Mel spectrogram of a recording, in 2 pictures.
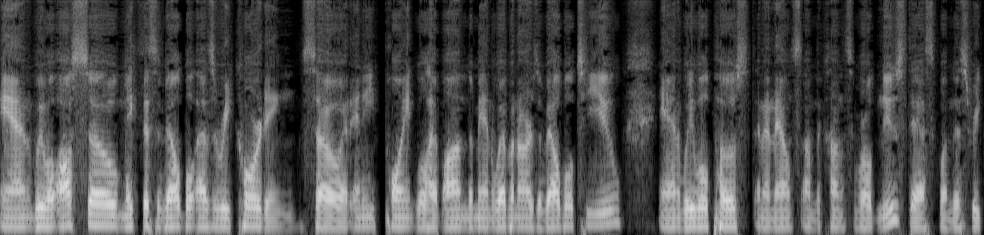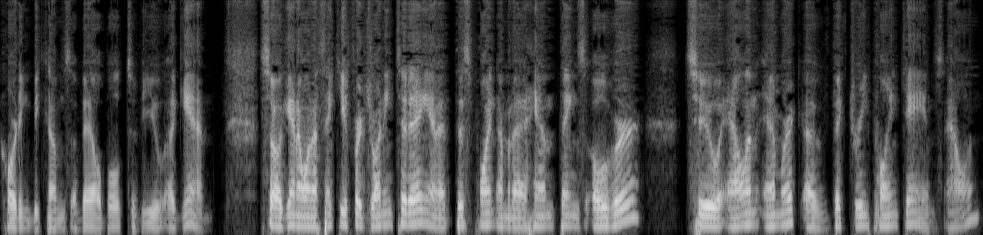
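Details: Adult male speaker; Typical speech.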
